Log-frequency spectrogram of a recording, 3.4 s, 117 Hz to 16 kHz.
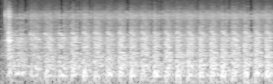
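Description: A Renault Clio running on E85 cranks in the cold, its starter chugging in a fast steady rhythm as the engine struggles and fails to catch, close and continuous throughout.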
